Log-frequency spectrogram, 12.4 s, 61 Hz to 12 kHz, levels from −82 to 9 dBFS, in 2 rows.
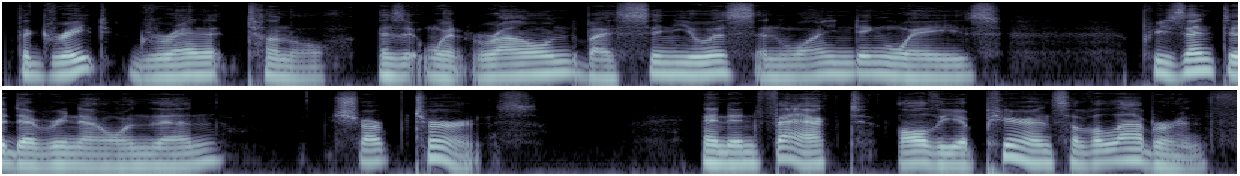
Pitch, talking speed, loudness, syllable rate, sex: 125 Hz, 140 wpm, -19 LUFS, 4.3 syllables/s, male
